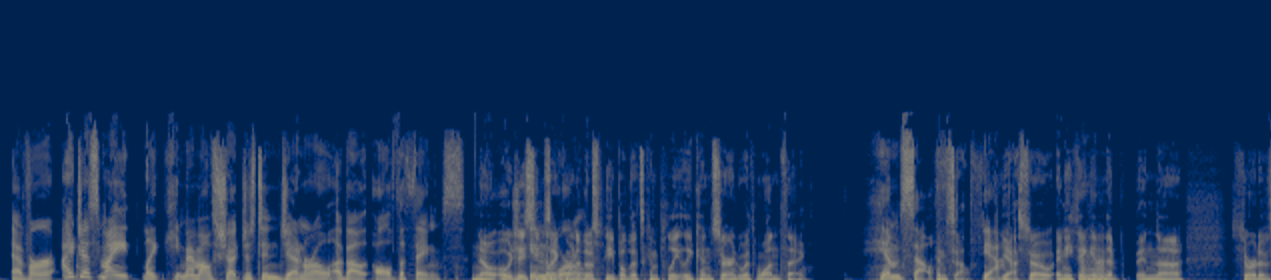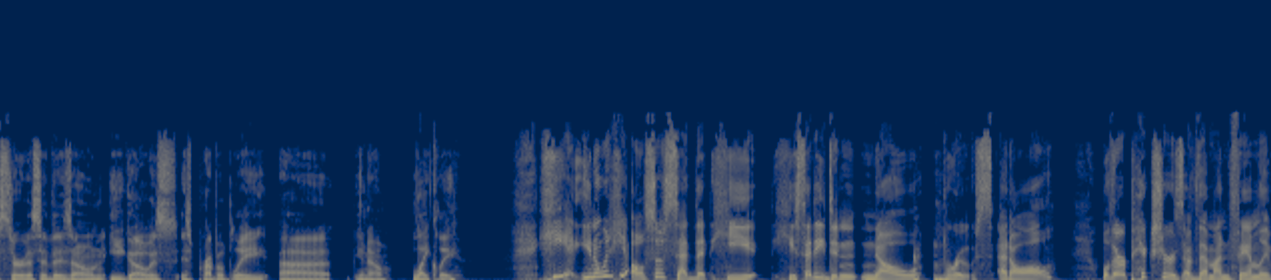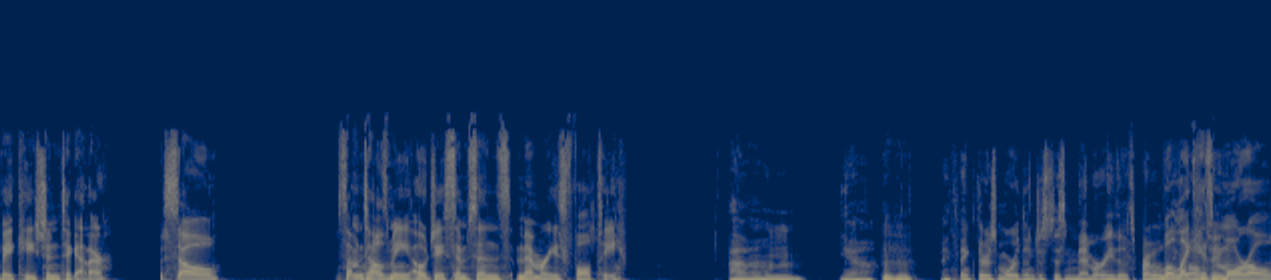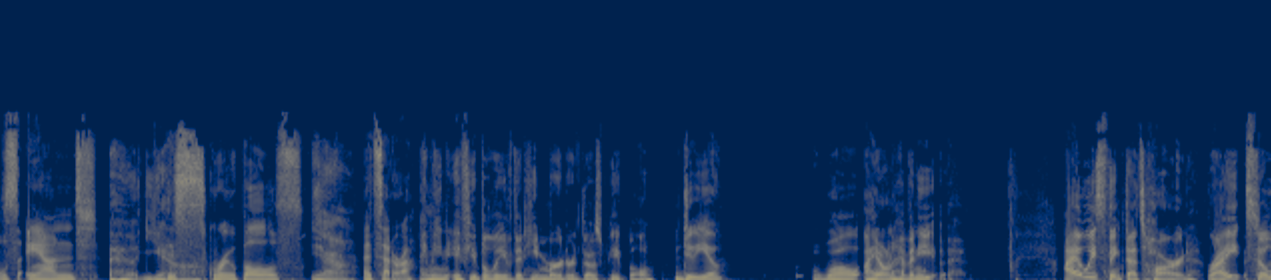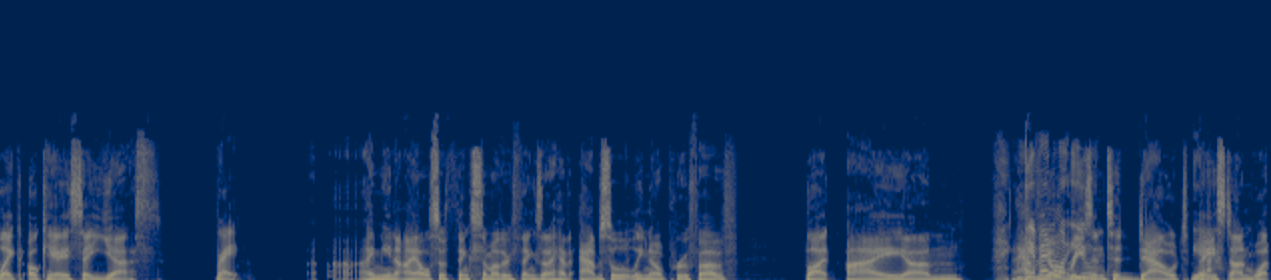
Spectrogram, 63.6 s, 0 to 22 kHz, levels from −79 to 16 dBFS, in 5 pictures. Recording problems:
none

